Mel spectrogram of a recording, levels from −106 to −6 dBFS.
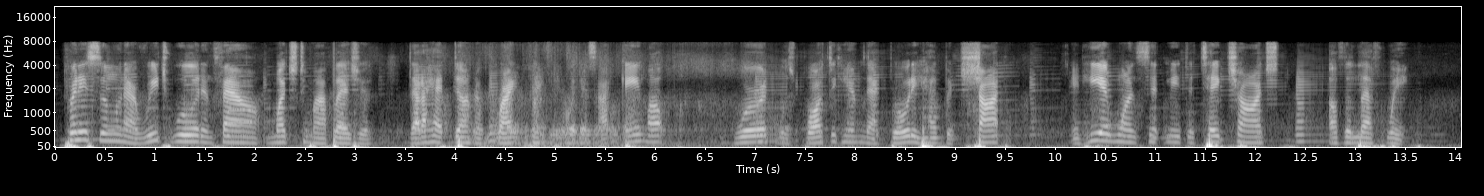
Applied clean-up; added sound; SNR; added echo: neural separator model SepFormer DNS4.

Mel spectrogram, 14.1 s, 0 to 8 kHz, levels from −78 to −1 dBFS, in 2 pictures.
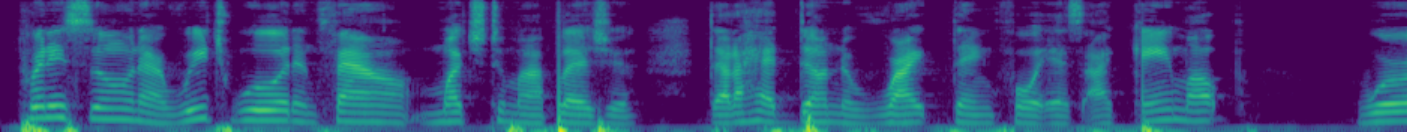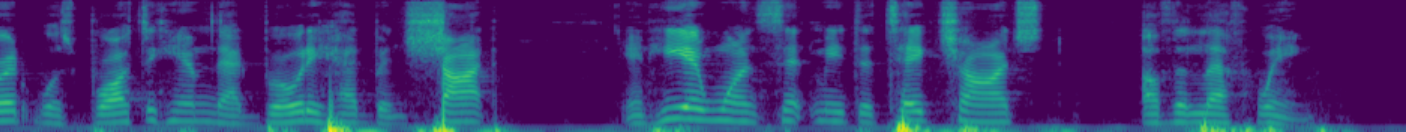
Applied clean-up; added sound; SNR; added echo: none; none; none; none.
